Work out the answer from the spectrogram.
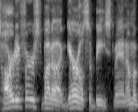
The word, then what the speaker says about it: Geralt: let me all right so i hope i pronounced his name right um jared is it gerald geralt yeah daryl geralt from the witcher and we're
